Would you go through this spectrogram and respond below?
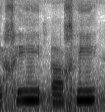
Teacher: خا میں یا مدہ ہے، یا ساکن سے پہلے خا کے نیچے زیر ہے، ایک الف کی مقدار کھینچ کر معروف پڑھیں گے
